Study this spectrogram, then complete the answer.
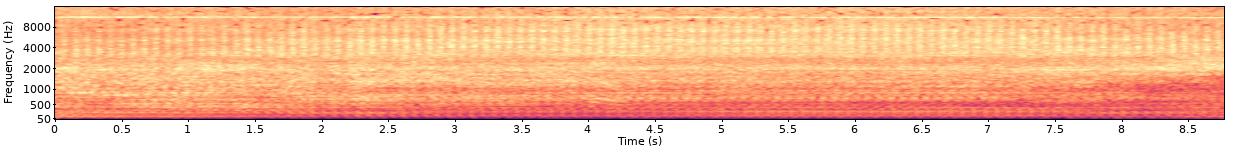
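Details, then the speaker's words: Cummins ISX 870 diesel at about 1400 rpm, during injector cleaning: sharp regular metallic rap about twice a second over steady running; fuel knock blamed on an injector, disappears when the return line is squeezed, owner now suspects a bad fuel pump. "let's see if you guys can hear that clacking noise first and i know it's the injector because if i start playing around with the uh the solenoids over here got her about 1400 rpm"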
